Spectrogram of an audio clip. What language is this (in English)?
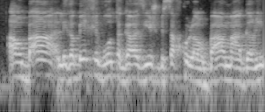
Hebrew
